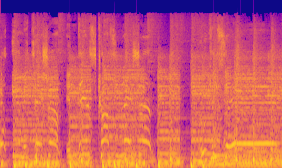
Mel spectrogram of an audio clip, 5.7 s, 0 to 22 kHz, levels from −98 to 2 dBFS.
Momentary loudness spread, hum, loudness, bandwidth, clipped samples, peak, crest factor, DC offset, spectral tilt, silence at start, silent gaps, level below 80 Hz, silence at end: 4 LU; none; -10 LUFS; 16.5 kHz; under 0.1%; 0 dBFS; 10 dB; under 0.1%; -4 dB/octave; 0 s; none; -20 dBFS; 0 s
